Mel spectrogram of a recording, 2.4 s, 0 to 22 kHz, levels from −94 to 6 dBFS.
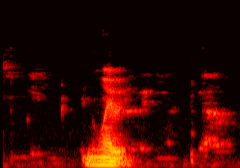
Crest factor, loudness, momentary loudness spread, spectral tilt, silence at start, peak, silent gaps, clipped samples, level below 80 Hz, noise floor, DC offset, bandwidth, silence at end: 22 dB; -31 LUFS; 23 LU; -9.5 dB/octave; 0.8 s; -12 dBFS; none; under 0.1%; -52 dBFS; -63 dBFS; under 0.1%; 4.8 kHz; 0.2 s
